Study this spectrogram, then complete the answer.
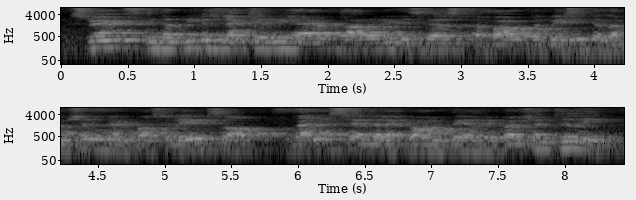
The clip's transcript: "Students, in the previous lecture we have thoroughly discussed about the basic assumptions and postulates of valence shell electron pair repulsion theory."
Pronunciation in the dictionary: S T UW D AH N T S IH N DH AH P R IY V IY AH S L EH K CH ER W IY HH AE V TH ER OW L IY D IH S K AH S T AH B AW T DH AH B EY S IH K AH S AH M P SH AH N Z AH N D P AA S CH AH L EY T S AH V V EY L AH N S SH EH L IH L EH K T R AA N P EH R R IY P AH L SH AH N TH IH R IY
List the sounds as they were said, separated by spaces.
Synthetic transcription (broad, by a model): S T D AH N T S IH N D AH P R IY V IY AH S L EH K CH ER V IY HH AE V T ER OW L IY D IH S K AH S T AH B AW T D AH B EY S IH K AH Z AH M SH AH N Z AH N D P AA S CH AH L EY T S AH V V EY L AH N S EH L IH L EH K T R AA N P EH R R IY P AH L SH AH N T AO R IY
